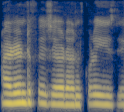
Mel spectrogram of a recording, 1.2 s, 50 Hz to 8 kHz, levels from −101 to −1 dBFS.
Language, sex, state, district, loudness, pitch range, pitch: Telugu, female, Andhra Pradesh, Chittoor, -24 LUFS, 190-215 Hz, 200 Hz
